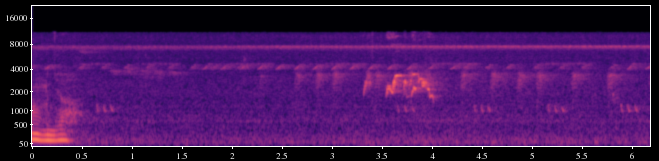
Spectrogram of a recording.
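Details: Decoy red-whiskered bulbul singing to draw wild birds toward a trap at Kim Bôi, Hòa Bình, Vietnam, on a late afternoon of 30 March 2021; one loud rippling warble mid-clip, constant shrill insect drone, and short clipped notes repeating in the background.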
